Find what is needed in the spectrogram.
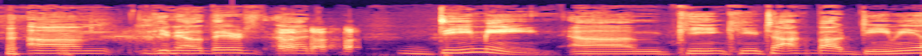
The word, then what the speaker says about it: Dimmi: Yeah, Dimi, D-I-M-M-I, like the Italian word, Dimi.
